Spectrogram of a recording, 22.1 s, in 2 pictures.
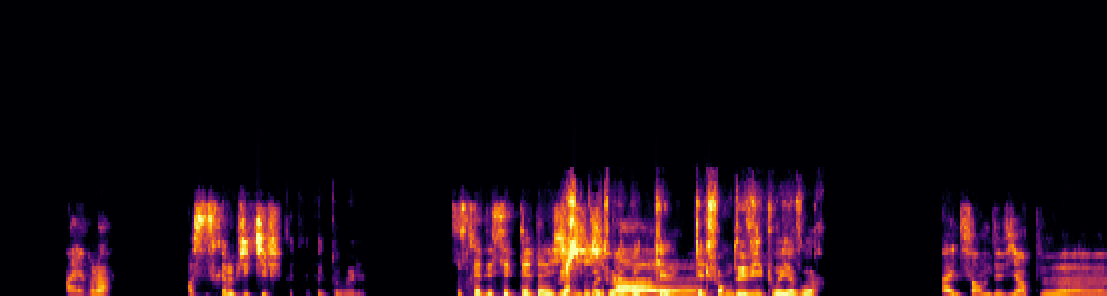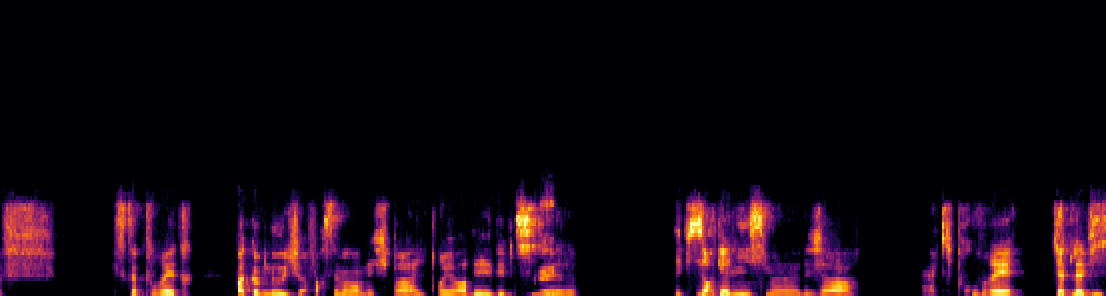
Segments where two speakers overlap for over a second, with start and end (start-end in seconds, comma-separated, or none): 5.5-7.0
